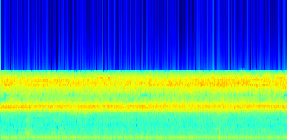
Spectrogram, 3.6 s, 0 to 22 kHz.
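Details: Cicadas drone steadily on a breezy evening after rain at Djuma Game Reserve, South Africa, on 17 November 2015, their buzzing mixed with the shrill trilling of crickets as nocturnal insects come out.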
